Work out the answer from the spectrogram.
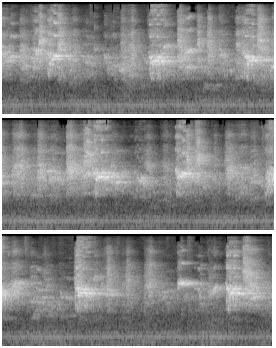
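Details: Budgerigar mating chatter meant to stimulate breeding: pulses of high squawky warbling roughly every second, interleaved with short chirps over a faint steady hum.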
